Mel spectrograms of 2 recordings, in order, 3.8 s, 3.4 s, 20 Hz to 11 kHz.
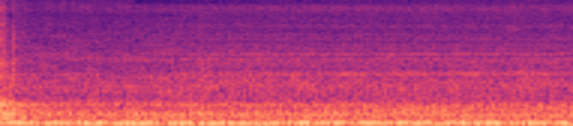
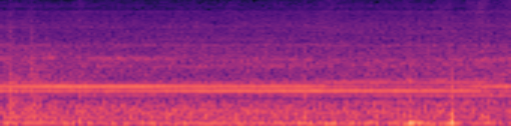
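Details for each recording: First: Lennox furnace on a loud-noise service call, noticed over a weekend: loud, steady low roar from the inducer fan; worn inducer fan motor needing repair. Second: Lennox furnace on an R22 system, heating demand: smooth, even inducer fan motor whir with constant mid-pitched tone, no rattle, scrape or wobble; inducer fan running normally.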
